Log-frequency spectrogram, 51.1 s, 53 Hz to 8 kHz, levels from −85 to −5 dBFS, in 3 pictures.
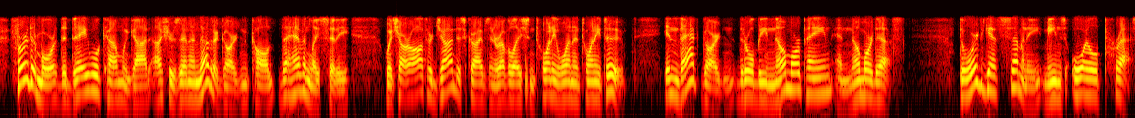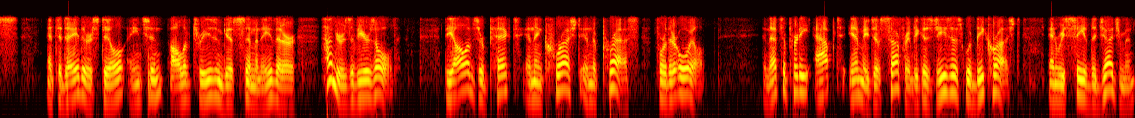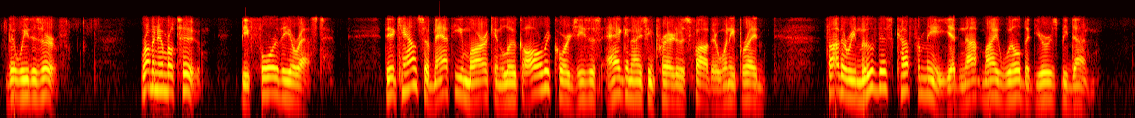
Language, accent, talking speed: English, American, 155 wpm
